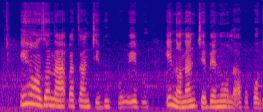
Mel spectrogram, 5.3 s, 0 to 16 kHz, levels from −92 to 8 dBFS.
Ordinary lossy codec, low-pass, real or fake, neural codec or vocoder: none; 14.4 kHz; fake; vocoder, 44.1 kHz, 128 mel bands every 512 samples, BigVGAN v2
